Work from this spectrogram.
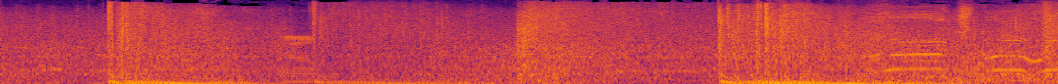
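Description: Naval cannons in the Windrose video game sea battle boom several times, heavy blasts with falling low rumbles over a constant wash of sea and battle noise.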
